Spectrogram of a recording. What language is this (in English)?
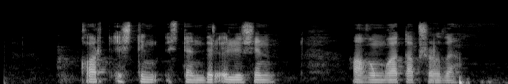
Bashkir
